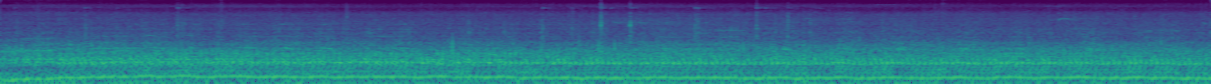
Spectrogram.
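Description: Rat rod's engine with headers running at a steady cruise, heard from the open seat of the moving car.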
